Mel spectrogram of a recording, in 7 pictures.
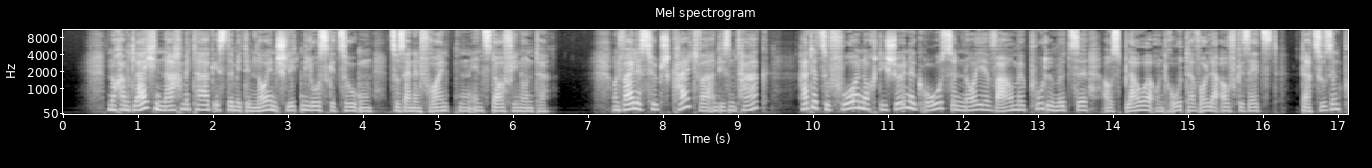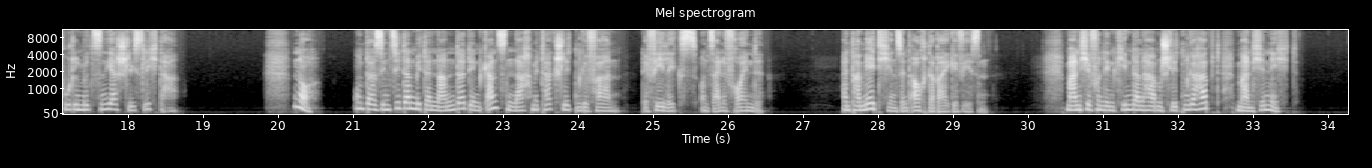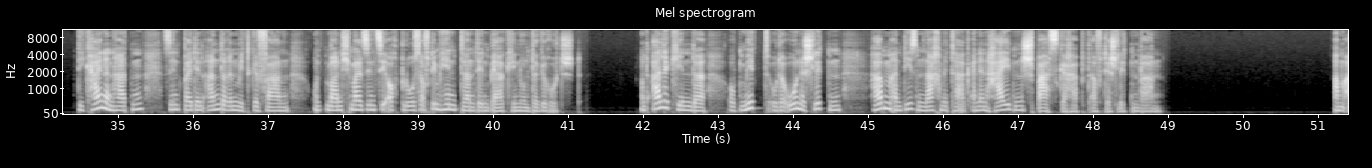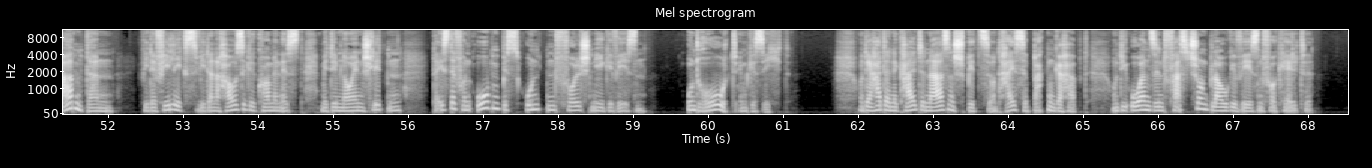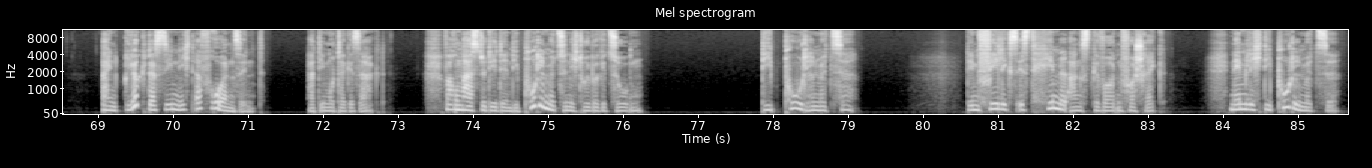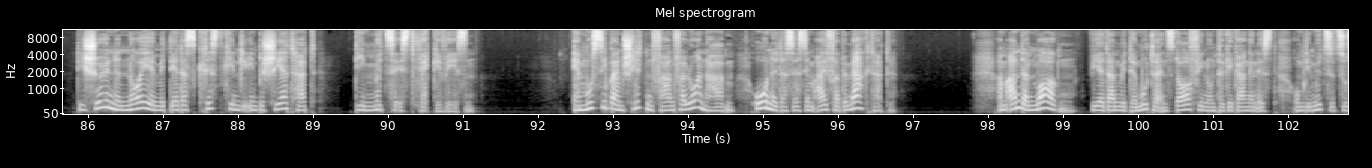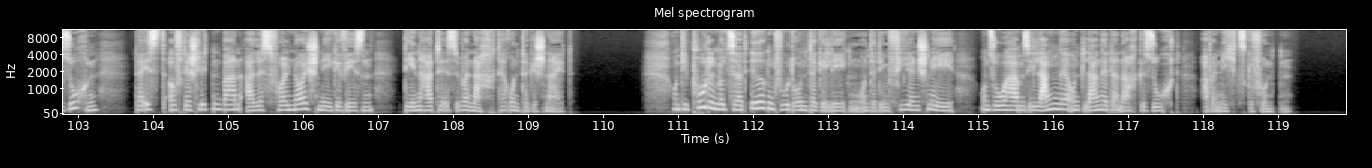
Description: Der Engel mit der Pudelmütze - Otfried Preußler - Hörbuch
